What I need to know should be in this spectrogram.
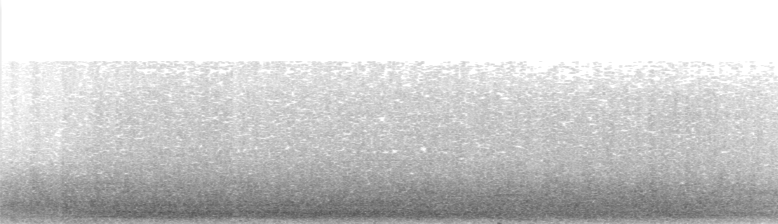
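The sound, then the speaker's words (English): A show audience claps steadily for the program's stars in a dense, even wash of applause that swells in, holds for several seconds, then tapers off slightly at the end, with no voices over it. “Let's hear a big round of applause for these stars.”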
